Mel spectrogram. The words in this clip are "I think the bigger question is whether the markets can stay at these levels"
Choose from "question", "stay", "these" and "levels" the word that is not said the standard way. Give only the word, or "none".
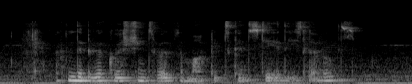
none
